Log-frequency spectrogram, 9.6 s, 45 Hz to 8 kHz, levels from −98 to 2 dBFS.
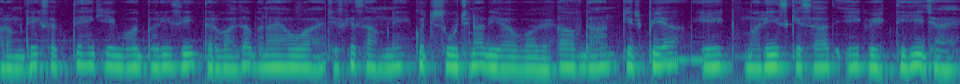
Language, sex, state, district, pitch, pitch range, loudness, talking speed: Hindi, male, Bihar, Kishanganj, 130 Hz, 130-140 Hz, -39 LUFS, 200 wpm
